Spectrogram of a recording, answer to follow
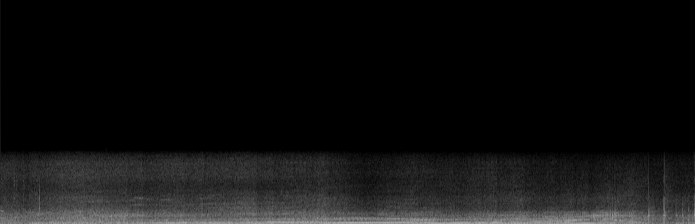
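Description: A car engine revving up as the car accelerates, its pitch climbing over several seconds to a peak near the end before it cuts off.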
